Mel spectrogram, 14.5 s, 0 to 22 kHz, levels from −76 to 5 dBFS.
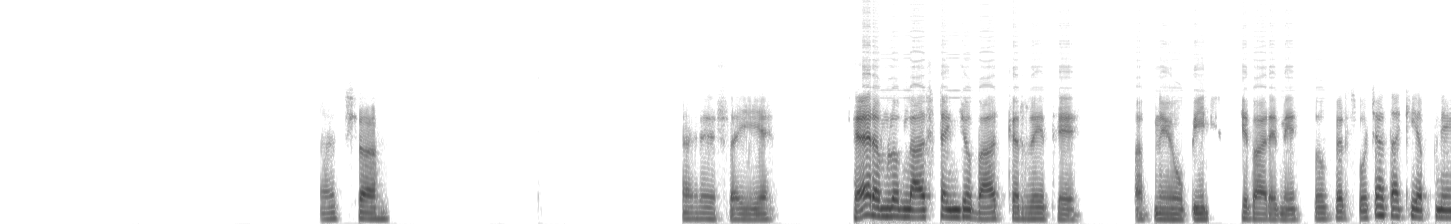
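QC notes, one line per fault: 8.62 to 13.28 s, crude rate conversion: the speech picks up a gritty, inharmonic fizz that rides on loud and bright syllables. Samples appear to be dropped by nearest-neighbour picking with no filter, which fits a 48 kHz to 44.1 kHz change. The skipped samples form a regular pattern, producing tones unrelated to the voice about 30 dB below it. On a spectrogram, faint mirrored lines cut across the harmonics. Zoomed in, the waveform shows small periodic jumps.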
